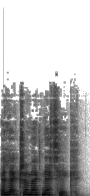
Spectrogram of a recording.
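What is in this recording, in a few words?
"electromagnetic", British English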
